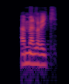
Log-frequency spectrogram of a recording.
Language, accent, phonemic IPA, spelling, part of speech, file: French, France, /a.mal.ʁik/, Amalric, proper noun, LL-Q150 (fra)-Amalric.wav
- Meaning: 1. a surname 2. a male given name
